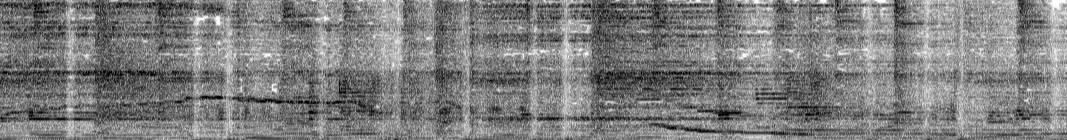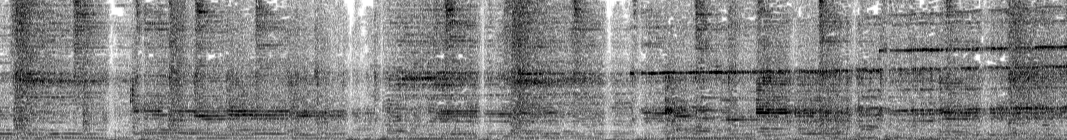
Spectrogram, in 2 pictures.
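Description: Live progressive rock band playing: electric guitars over bass and a drum kit, with a sliding tone that falls in pitch about five seconds in. Captured through a phone's microphone.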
